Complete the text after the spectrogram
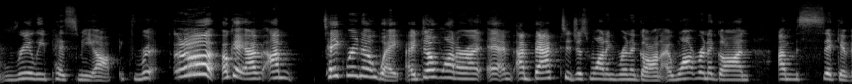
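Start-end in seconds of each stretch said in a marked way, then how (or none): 1.3-4.4 loud, frustrated groan cutting off a name; real frustrated cry, louder; fed-up outburst. Real, not acted. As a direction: burst out in real annoyance. Vlogger fed up with Rinna.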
